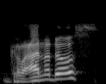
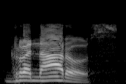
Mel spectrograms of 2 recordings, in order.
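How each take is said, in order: First: The 'na' syllable gets little force. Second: The 'na' syllable gets strong force.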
